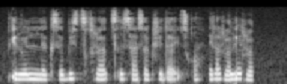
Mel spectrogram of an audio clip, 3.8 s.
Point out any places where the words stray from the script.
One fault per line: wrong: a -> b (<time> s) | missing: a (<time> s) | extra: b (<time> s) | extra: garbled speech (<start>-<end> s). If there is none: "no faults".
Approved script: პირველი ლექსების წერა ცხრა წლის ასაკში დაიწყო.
missing: წერა (1.1 s)
extra: garbled speech (2.8-3.4 s)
